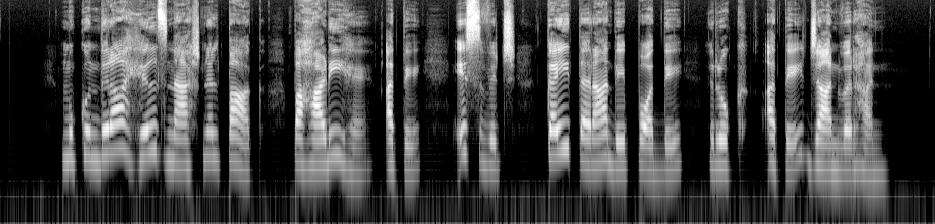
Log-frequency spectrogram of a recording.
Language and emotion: Punjabi, neutral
